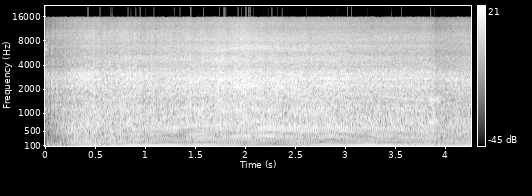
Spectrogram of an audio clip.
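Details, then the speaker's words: Old Honda Vario scooter at full throttle: steady drone that sags in pitch and recovers, stuttering as if about to die; charging checked fine, fault traced to the ignition side. "Nah ini kayak mau mati dia teman-teman ya di saat saya full gas itu sudah mulai e sendat-sendat kayak mau mati"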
